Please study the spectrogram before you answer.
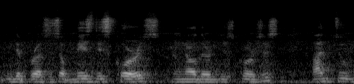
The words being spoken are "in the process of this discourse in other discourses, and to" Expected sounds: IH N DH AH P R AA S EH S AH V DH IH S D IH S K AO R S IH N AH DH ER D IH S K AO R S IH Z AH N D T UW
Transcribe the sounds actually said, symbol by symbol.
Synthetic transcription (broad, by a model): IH N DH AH P R AA S EH S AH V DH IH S D IH S K AO R S IH N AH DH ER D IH S K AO R S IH S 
